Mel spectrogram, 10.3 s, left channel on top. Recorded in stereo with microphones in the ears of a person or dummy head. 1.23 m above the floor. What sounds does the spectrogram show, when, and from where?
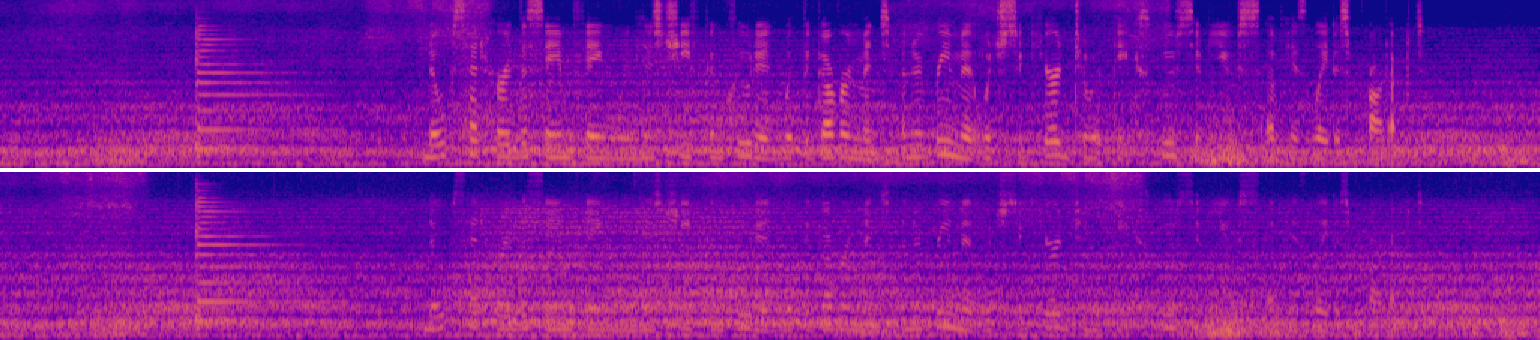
0.0 s an aircraft: 40° right (ahead or behind)
1.3 s a guitar: 15° right (ahead or behind)
2.8 s a woman speaking: 55° left (ahead or behind)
